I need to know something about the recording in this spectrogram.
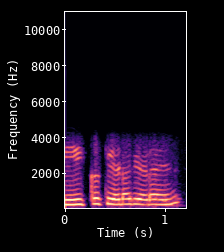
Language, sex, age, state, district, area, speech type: Sindhi, female, 18-30, Madhya Pradesh, Katni, rural, conversation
